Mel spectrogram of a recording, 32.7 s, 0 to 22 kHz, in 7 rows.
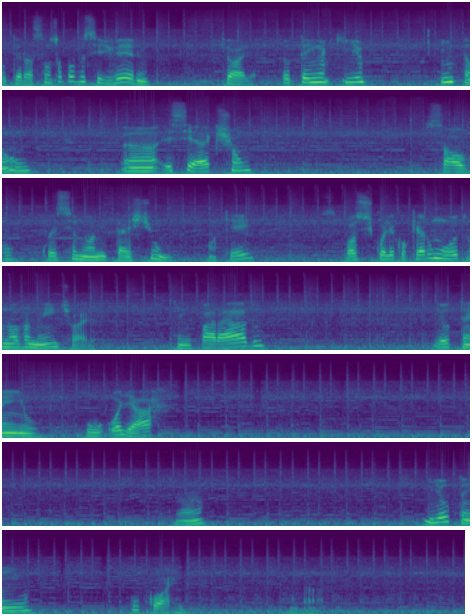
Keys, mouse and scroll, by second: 0.9-7.7 drag, 8.9 click, 12.7-13.7 drag, 14.1 click, 16.6 click, 17.8-19.4 drag, 19.6 click, 20.7 click, 21.4-26.0 drag, 27.3-29.0 drag, 29.6 click, 30.6 click, 31.5-32.7 drag.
